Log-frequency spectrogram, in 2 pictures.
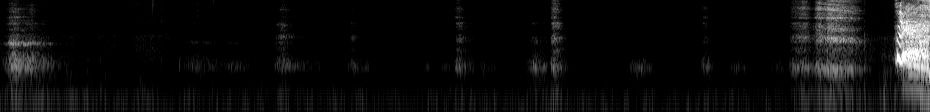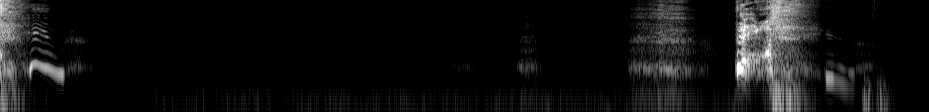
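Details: Two harsh, forceful sneezes, each preceded by a sharp indrawn breath, with sniffs between. Induced on first use of chhinkni sneezing powder, helped by a rolled napkin in the nose; stifling was attempted: sneezing.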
